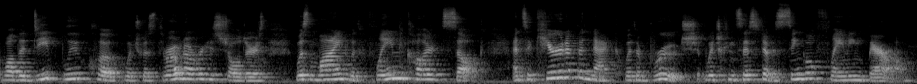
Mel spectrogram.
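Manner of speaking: usual speaking voice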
